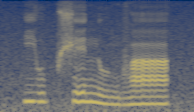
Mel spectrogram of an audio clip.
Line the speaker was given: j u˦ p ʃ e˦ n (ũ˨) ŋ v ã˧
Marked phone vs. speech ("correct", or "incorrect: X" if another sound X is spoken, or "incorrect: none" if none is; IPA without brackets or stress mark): incorrect: u˨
